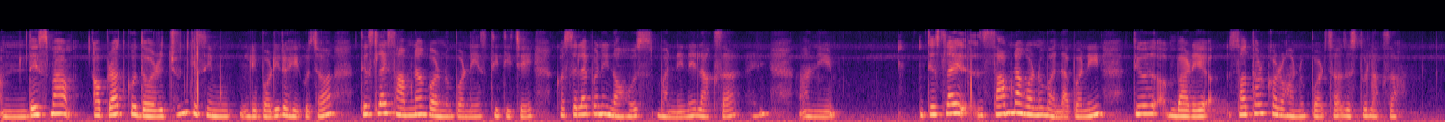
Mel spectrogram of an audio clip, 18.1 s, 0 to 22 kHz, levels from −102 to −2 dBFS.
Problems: background sounds at intervals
